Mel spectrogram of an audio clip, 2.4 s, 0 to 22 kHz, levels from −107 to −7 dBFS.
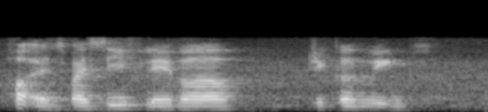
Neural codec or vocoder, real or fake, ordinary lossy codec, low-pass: codec, 16 kHz, 6 kbps, DAC; fake; none; 5.4 kHz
